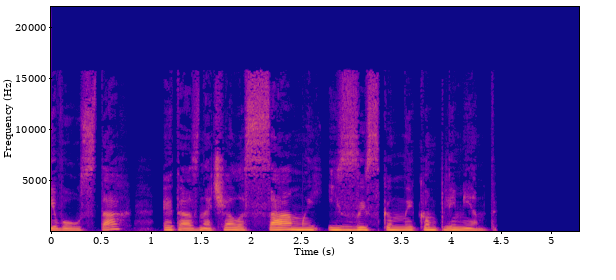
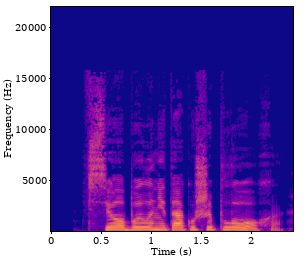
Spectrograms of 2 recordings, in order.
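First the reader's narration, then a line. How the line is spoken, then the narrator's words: Grumbling. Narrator (Russian): проворчал ей вслед Бейкер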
